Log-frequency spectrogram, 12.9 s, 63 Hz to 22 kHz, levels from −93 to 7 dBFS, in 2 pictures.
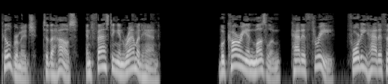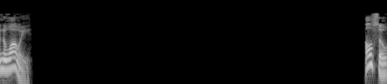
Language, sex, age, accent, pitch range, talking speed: English, male, 40-59, American, 125-170 Hz, 85 wpm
